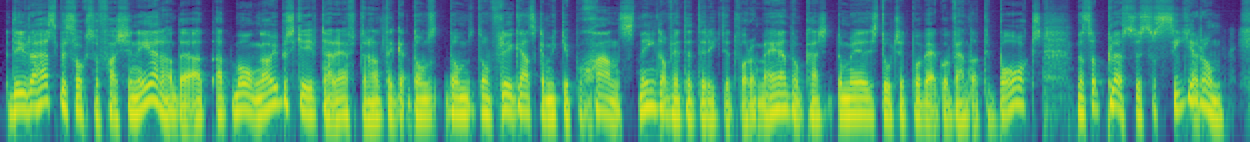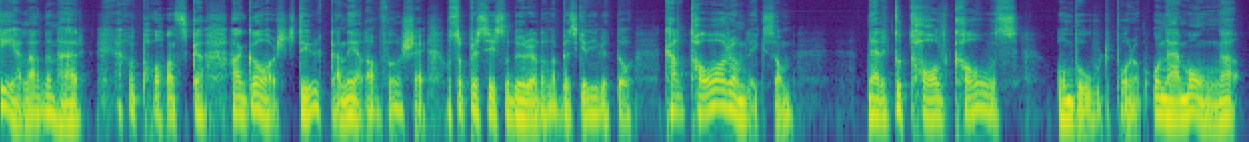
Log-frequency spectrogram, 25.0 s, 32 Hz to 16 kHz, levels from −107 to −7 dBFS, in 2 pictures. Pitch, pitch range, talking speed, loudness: 110 Hz, 95-125 Hz, 200 wpm, -20 LUFS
